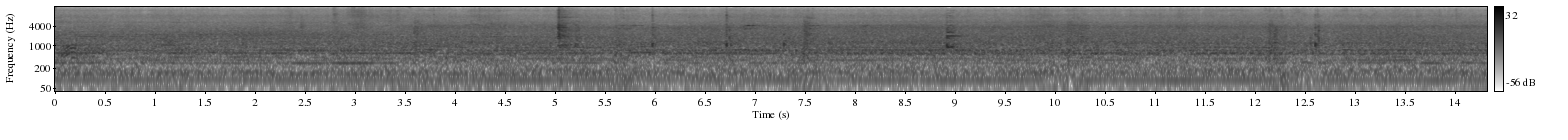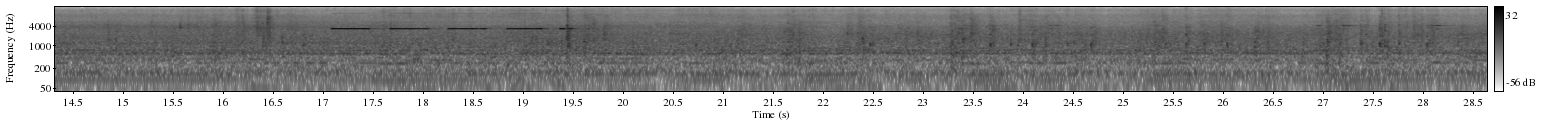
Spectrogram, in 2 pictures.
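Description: A small excavator's diesel engine rumbles steadily up close.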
